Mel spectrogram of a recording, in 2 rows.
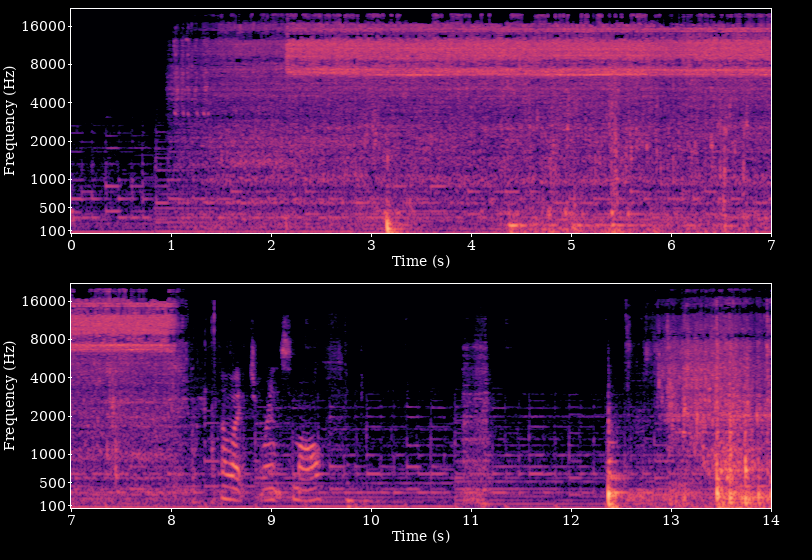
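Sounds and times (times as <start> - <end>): kitchen faucet running: 1.0 - 8.5, 12.6 - 14.0
potatoes rinsed under water: 1.0 - 8.6, 12.6 - 14.0.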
